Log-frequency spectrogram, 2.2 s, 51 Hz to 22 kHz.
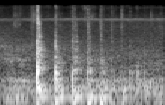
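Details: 2021 Tesla Model 3 aero wheel cover, after bending the retaining springs back out to fix rattling over bumps: run of sharp, solid snaps about every quarter second as each clip seats, cover now held firmly.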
